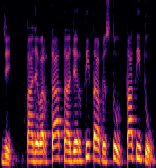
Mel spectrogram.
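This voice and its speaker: A man teaching Quran pronunciation, patiently explaining where the tongue goes and repeating each letter sound slowly in drills. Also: a little high, a little mellow. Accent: Bangladeshi Bengali. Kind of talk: online tajweed class recap.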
